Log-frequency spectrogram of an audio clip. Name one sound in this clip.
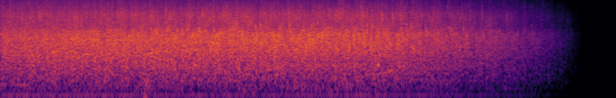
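A large audience applauds loudly in a big hall, and the applause fades away.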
